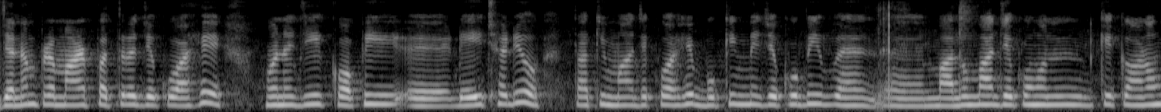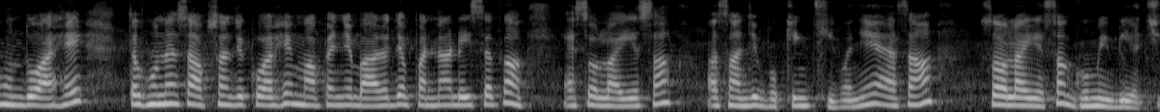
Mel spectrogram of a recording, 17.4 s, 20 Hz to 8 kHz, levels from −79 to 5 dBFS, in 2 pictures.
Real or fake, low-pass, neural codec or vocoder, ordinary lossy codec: fake; none; codec, 16 kHz, 4 kbps, FunCodec, trained on LibriTTS, 50 frames a second; none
